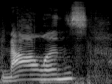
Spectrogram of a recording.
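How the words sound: The name is squeezed short, sounding like Nolans. A local from the city said it. "she's from New Orleans and she pronounces it like Nolans"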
